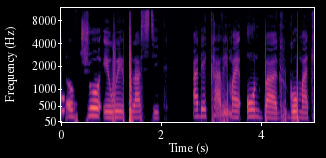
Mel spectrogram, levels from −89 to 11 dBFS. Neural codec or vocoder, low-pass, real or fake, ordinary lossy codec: none; 10.8 kHz; real; none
